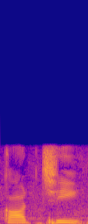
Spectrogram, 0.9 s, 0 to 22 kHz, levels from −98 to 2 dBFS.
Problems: background sounds at intervals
